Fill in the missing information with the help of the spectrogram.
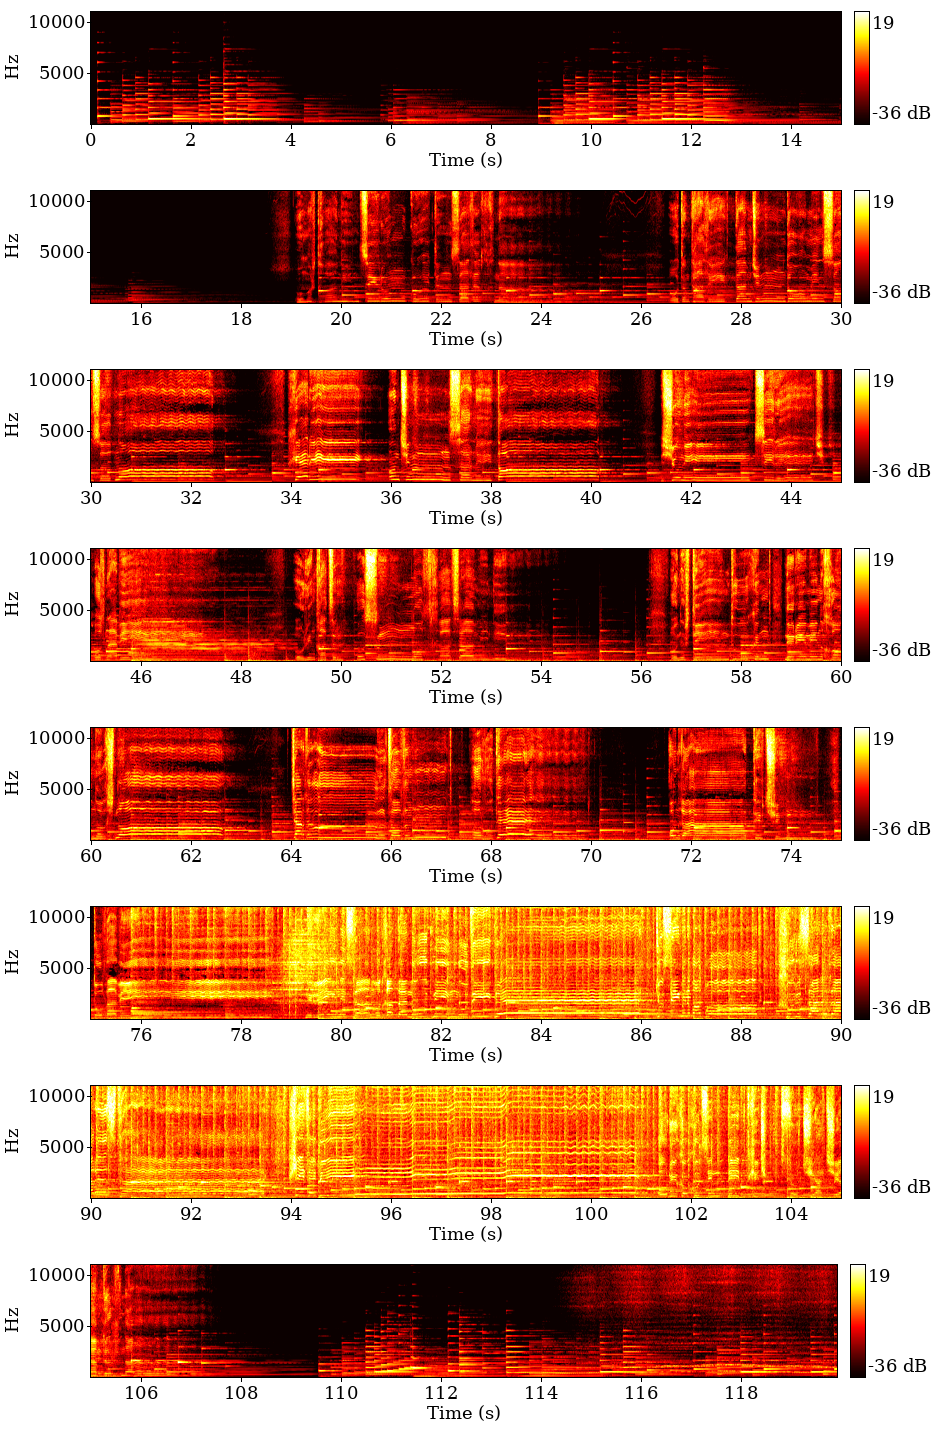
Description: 穆式情歌行吟都市草原
守护系男人的真心情歌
